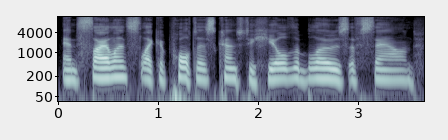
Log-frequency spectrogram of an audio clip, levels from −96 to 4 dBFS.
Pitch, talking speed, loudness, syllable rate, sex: 160 Hz, 195 wpm, -20 LUFS, 4.8 syllables/s, female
